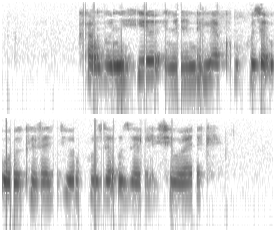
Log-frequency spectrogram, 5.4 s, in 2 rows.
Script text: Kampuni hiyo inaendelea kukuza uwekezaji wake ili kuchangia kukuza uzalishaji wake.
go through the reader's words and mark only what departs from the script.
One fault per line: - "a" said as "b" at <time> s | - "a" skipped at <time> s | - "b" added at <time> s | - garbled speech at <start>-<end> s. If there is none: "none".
- "wake ili kuchangia" skipped at 3.4 s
